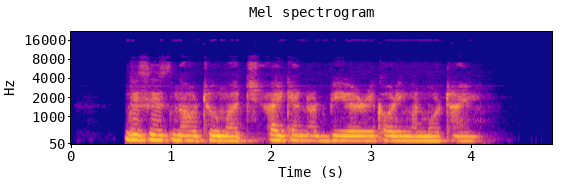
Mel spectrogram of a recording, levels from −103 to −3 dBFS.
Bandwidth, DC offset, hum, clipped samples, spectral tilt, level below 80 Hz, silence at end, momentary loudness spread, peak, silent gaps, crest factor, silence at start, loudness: 7.4 kHz; under 0.1%; none; under 0.1%; -9 dB/octave; -56 dBFS; 0.75 s; 8 LU; -6 dBFS; none; 14 dB; 0.55 s; -20 LUFS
